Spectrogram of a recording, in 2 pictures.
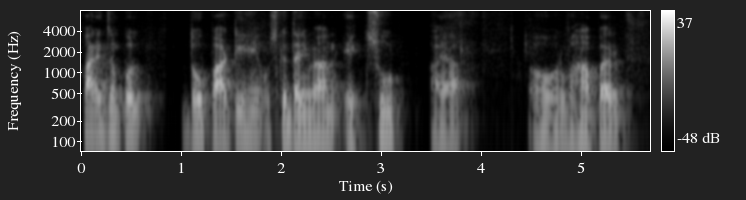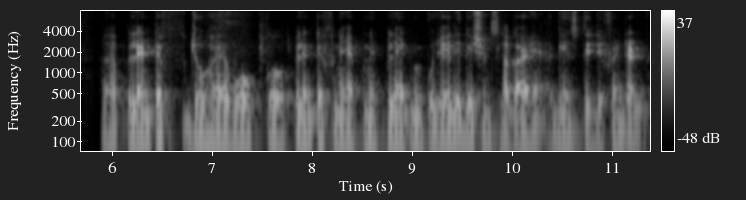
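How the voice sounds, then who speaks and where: A man teaching a law exam-prep lesson, explaining step by step and repeating key terms, slowing into careful English when he reads legal text aloud. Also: mid-range voice, a little mellow. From Pakistan. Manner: switches into slow, deliberate English when reading legal text. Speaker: law lecturer.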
